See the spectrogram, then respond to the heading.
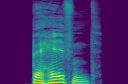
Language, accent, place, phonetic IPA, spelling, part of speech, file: German, Germany, Berlin, [bəˈhɛlfn̩t], behelfend, verb, De-behelfend.ogg
- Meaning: present participle of behelfen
